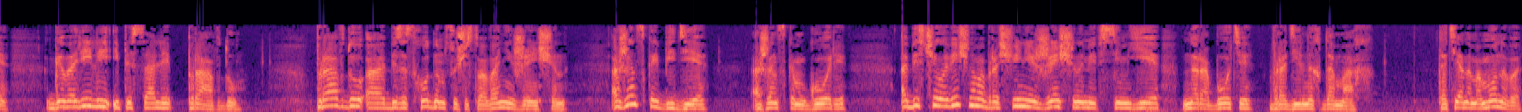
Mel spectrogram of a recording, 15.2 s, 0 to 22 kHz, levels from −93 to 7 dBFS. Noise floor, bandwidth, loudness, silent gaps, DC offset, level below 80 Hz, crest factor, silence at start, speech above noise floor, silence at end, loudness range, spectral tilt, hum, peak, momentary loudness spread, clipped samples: -44 dBFS; 8.8 kHz; -12 LUFS; none; under 0.1%; -46 dBFS; 12 dB; 0 s; 32 dB; 0 s; 3 LU; -4 dB/octave; none; 0 dBFS; 8 LU; under 0.1%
